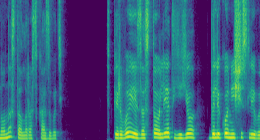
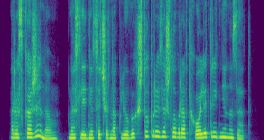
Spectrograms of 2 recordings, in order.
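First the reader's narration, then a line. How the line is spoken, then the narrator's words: Calm suggestion. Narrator (Russian): Спокойно предложила Маноне Креседа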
